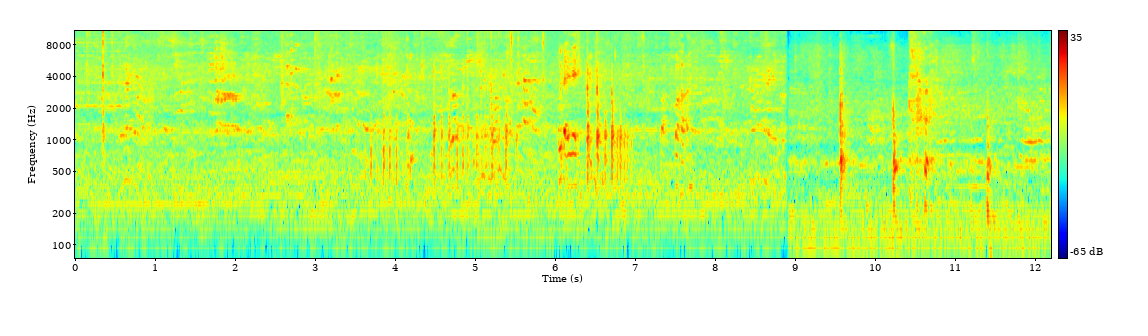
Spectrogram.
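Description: Young men slurp drinks from cups close by.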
